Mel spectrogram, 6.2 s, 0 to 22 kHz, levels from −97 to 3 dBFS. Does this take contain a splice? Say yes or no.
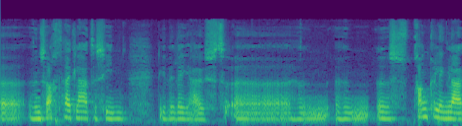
no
